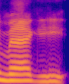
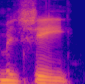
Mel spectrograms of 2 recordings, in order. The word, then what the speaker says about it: Magie: So, Lizzie Maggie, I actually went and looked up how do you pronounce Magie, because I didn't want to pronounce it wrong, and it says Maggie, but I don't know if it's French, and the French version of it is Magie.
